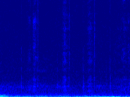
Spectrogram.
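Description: Faint scratching and light taps of a pen tip writing by hand, with a low room hum beneath.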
